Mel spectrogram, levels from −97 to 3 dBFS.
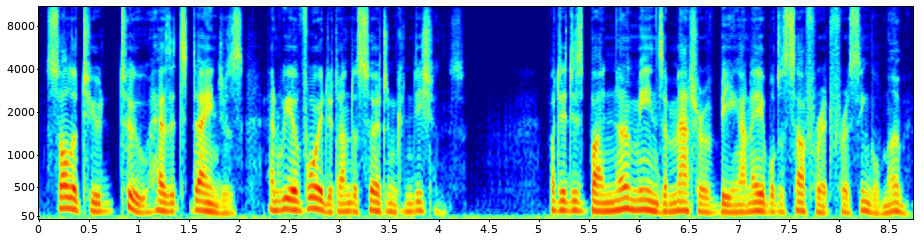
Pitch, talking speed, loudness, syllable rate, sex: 130 Hz, 205 wpm, -17 LUFS, 5.9 syllables/s, male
